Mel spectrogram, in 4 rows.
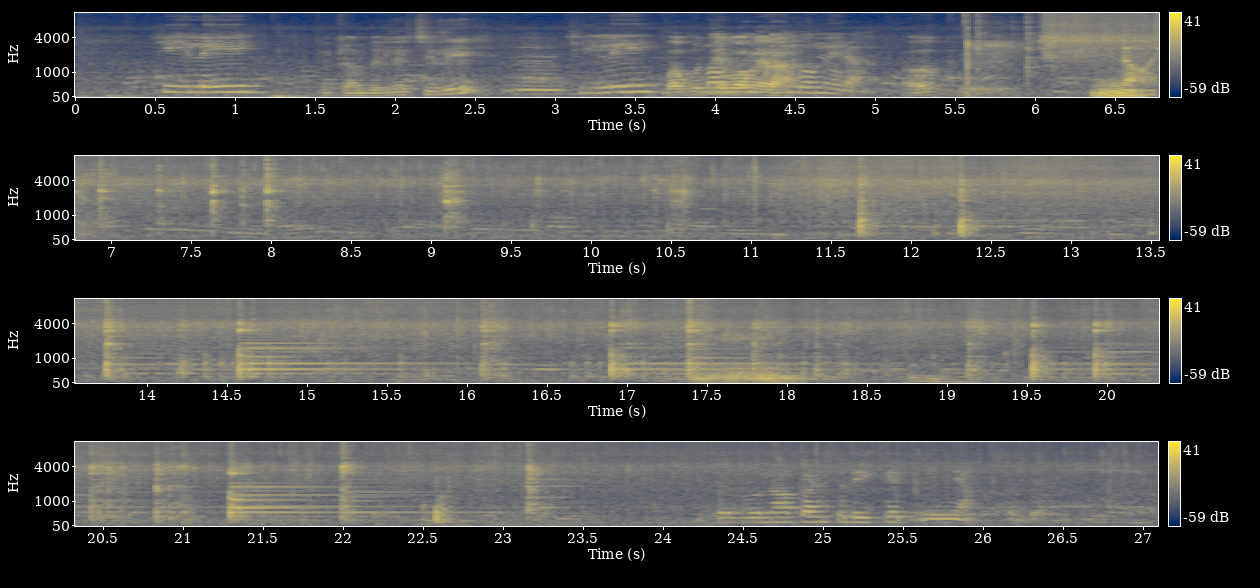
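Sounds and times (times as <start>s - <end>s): food sizzling in oil in a wok: 6.0s - 27.0s
wok ringing: 13.7s - 23.7s.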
